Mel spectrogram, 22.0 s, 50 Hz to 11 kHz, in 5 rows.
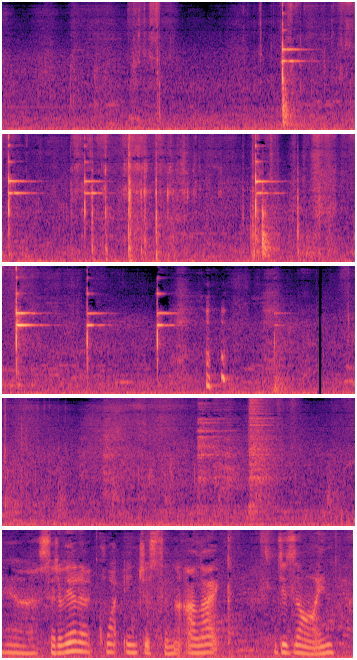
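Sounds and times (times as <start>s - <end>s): glass tumblers clinking: 3.5s - 10.2s, 10.8s - 11.1s.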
